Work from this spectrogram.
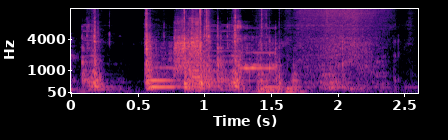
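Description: A sewing machine stitching a Christmas quilt starts after a brief pause and runs in a steady mechanical whir with clicks, close by, then slows and fades near the end.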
